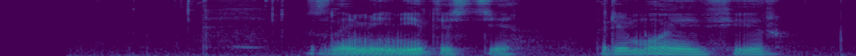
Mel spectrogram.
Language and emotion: Russian, sad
